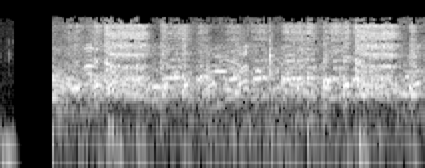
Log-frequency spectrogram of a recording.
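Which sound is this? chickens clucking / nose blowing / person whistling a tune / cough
chickens clucking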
